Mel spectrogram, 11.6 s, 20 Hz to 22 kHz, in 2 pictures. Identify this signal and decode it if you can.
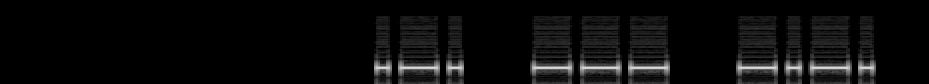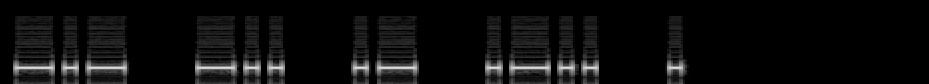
Morse code, heard as a keyed tone, about 16 wpm, spaced as for 11 wpm, 800 Hz. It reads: ROCKDALE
